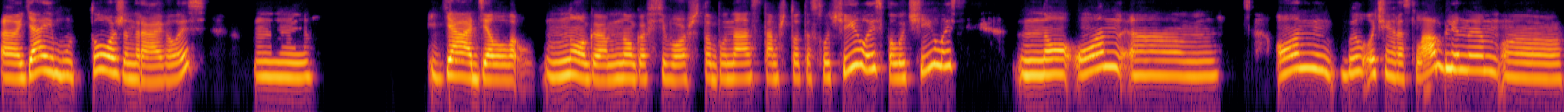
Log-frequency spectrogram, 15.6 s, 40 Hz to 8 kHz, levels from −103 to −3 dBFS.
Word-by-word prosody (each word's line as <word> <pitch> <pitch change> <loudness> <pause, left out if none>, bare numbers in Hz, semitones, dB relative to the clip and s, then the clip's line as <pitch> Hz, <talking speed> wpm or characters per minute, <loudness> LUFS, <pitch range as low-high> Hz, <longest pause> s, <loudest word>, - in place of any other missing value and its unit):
э, 205 -2 +3
я 245 +4 +6
ему 245 -6 +1 0.2
тоже 275 -5 +3
нравилась, 190 - -2 0.5
м 215 -1 -2 1.2
Я 225 -1 +4
делала 190 -1 +2
у 135 - -18 0.2
много-много 205 -3 +1
всего, 195 -1 -4
чтобы 200 0 -7
у - - -3
нас 200 +1 -1
там 200 -1 -5
что-то 205 0 -9
случилось, 300 - +1
получилось. 315 - 0 0.6
Но 240 +1 +4
он, 320 +6 +2
ам, 230 -3 -5 0.6
он 295 +1 +1
был 255 +3 -2
очень 245 -1 -2
расслабленным, 295 - +1
а, 205 -2 -3
220 Hz, 100 wpm, -20 LUFS, 200-265 Hz, 1.2 s, я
